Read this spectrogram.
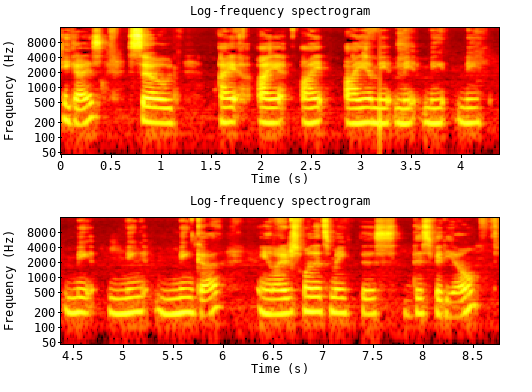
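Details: Woman who says she has a mild stutter and stutters less when using a British accent; stuttering.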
